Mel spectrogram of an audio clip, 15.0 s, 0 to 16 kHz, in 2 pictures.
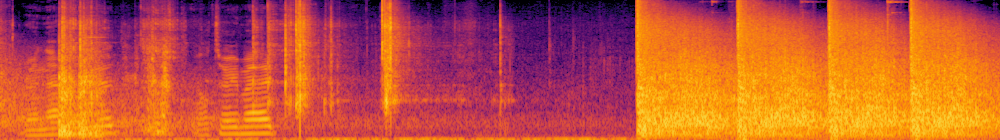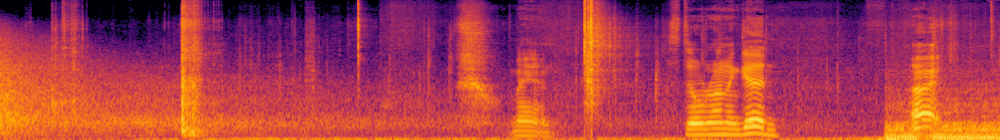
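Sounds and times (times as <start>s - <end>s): rifle rapid fire: 4.8s - 7.9s.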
